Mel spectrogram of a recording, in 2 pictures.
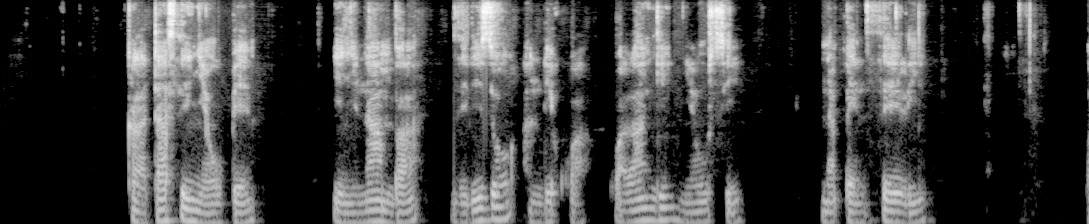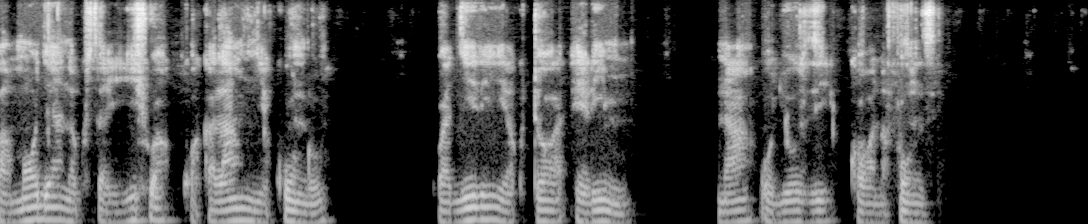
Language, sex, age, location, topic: Swahili, male, 25-35, Dar es Salaam, education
